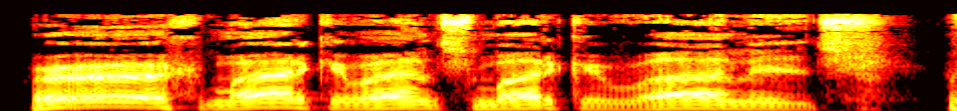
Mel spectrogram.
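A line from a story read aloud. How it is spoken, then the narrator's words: Sighing. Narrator (Russian): вздохнул Становой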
